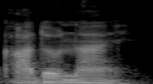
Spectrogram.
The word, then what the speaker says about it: Adonai: Um and then there is a time that is illuminated by the name Adonai Yud Vave which we pronounce as Adonai which is important to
